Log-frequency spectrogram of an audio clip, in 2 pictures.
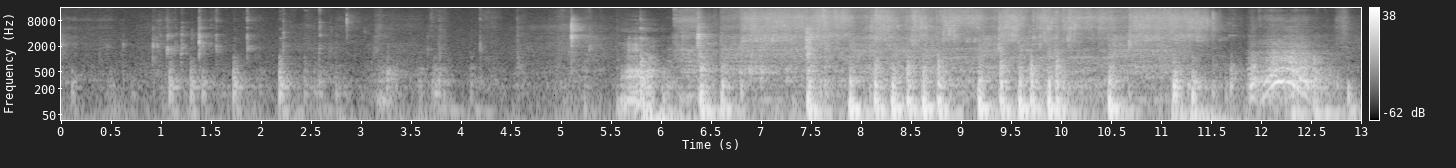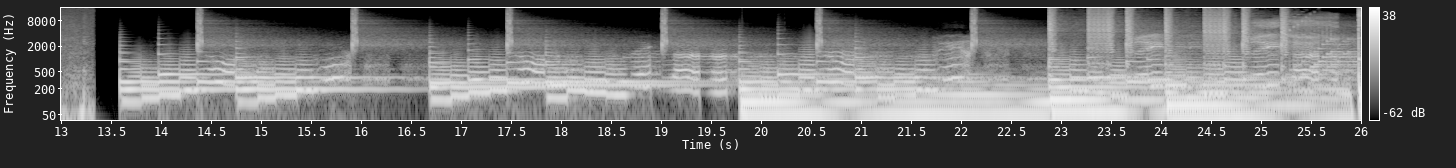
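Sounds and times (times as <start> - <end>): water running from faucet: 6.1 - 12.0
deep bass: 19.8 - 26.0
electronic music: 19.8 - 26.0.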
